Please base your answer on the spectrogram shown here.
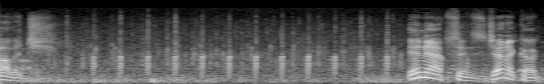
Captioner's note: spectators applauding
